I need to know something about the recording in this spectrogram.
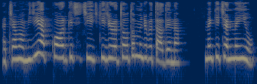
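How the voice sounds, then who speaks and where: Woman voicing a polite young daughter-in-law, very high. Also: rapid-fire, noisy background. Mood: dutiful. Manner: polite, deferential. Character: dutiful, sweet young working daughter-in-law. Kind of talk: Hindi cartoon family drama dialogue.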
